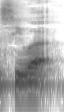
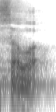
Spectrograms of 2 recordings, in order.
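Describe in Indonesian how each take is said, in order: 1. Vokal pertama adalah bunyi 'i'. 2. Vokal pertama adalah bunyi 'a'. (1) "tidak dibaca dengan siwa" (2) "baca dengan sawa"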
